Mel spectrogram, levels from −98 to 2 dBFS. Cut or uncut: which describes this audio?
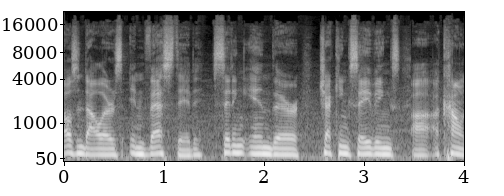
uncut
